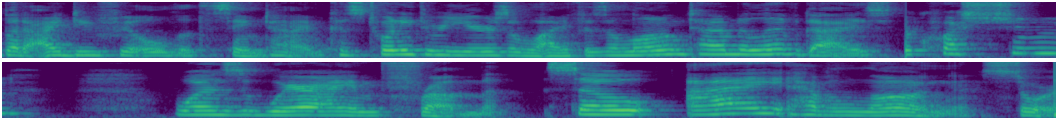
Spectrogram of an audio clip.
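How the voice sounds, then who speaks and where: This American vlogger, a woman in her twenties, has a mellow voice pitched in the middle range. Chatty and gushing, she works through a casual Q&A vlog and leans on the word "literally" often.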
